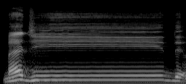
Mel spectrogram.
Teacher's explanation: Ba jim dal tipis, jangan ditebalkan. Ya. Majid, bukan majid, do.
